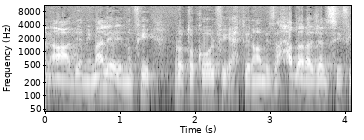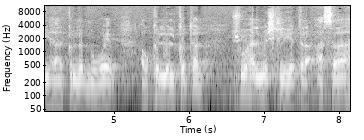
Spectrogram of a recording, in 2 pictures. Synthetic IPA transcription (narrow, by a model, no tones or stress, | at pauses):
nʔa̰ʕad̪jaʕnimaleːʔɪnːofi | bɾot̪okoːlfiʔɪħt̪ɪɾɑːmʔɪzaħɑd̪ˤɑɾˤɑʒalsifiːɦakɪlːɪnːʊwːeːb̚ | ʔawkɪlːɪlkʊt̪al | ʃuːɦalmʊʃklejɪt̪ɾˤɑʔːasa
